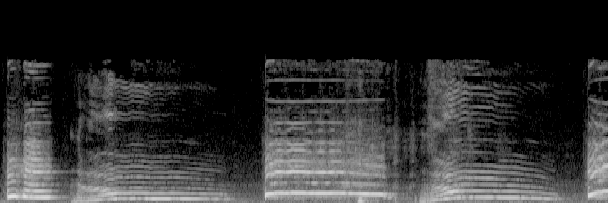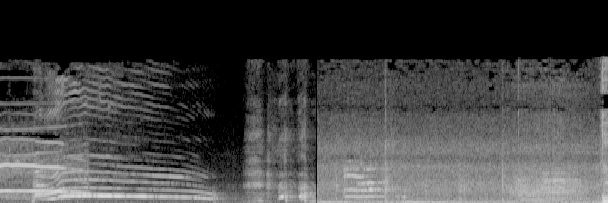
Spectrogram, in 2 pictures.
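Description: Chihuahua howling: about five long, high-pitched howls in a row, each rising and then sliding down in pitch. About nine seconds in, the howls stop and a noisier, unrelated background sound takes over.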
